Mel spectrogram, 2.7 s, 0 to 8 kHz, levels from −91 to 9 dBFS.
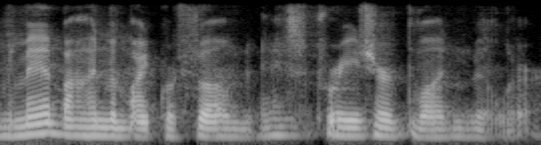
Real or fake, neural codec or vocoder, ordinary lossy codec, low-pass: fake; autoencoder, 22.05 kHz, a latent of 192 numbers a frame, VITS, trained on one speaker; Opus, 64 kbps; 7.2 kHz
